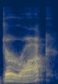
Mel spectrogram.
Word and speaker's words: Duroc: is it a Herford a duroc pronounced Durock Poland China or Berkshire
